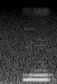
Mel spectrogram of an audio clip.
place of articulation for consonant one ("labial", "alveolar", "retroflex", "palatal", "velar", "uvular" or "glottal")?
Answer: palatal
